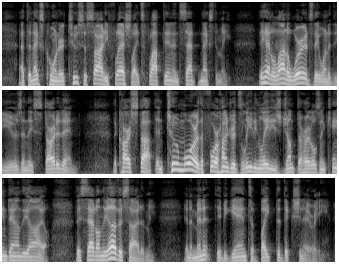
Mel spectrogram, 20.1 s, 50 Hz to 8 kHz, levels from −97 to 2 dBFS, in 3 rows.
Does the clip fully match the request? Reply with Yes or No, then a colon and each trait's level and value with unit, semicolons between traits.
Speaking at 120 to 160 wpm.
No: average, 195 wpm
